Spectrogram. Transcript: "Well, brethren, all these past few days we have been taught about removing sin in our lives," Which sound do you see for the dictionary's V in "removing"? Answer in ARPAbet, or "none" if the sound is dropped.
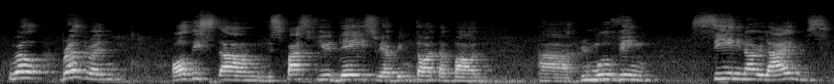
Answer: V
